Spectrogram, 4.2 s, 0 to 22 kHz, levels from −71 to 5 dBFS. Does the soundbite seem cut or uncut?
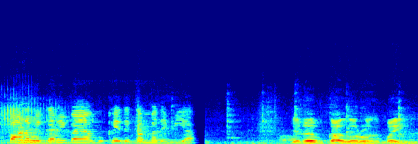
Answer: cut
